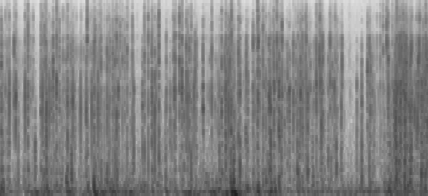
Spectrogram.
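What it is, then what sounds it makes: Clear plastic bag being crinkled. A thin, empty, transparent plastic bag is lifted and crinkled with the fingertips. It makes a steady, dense rustling with sharp, bright crackles layered over soft low thumps of handling, and the sound stays busy throughout.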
